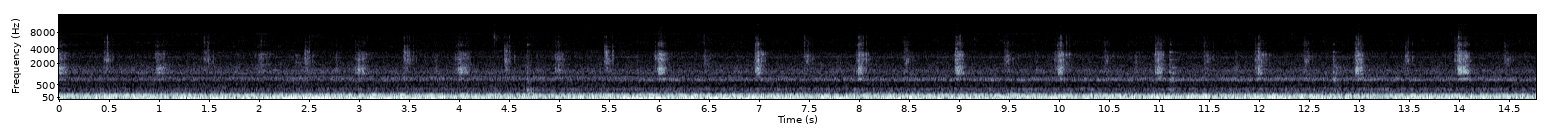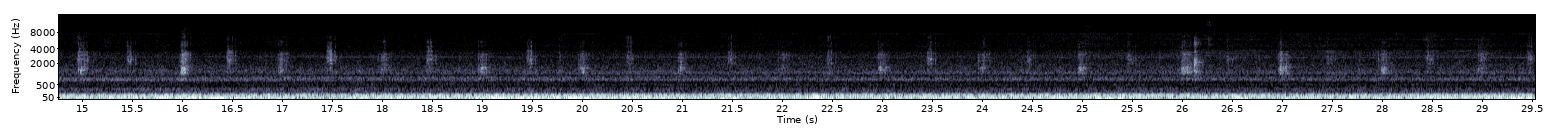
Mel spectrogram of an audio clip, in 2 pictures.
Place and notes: Bolton Hill, Baltimore, MD, USA - Clock in Carter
